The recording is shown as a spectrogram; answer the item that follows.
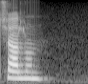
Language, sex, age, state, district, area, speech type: Kashmiri, female, 45-60, Jammu and Kashmir, Ganderbal, rural, read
